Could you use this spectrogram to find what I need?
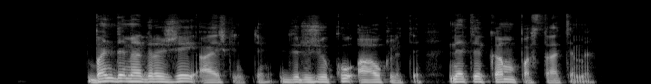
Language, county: Lithuanian, Telšiai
